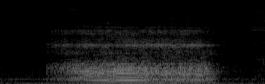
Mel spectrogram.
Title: The snoring roommate part two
